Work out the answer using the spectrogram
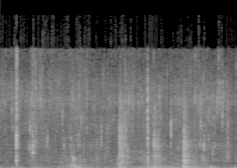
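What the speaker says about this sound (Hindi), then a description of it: "आपने अच्छी तरह से मिक्स कर लेनी है सूजी को चाशनी में।" Semolina being stirred into sugar syrup for makhandi halwa, a soft bubbling sizzle with a few sharp spoon scrapes and taps against the pot, close and fairly quiet with no talking.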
